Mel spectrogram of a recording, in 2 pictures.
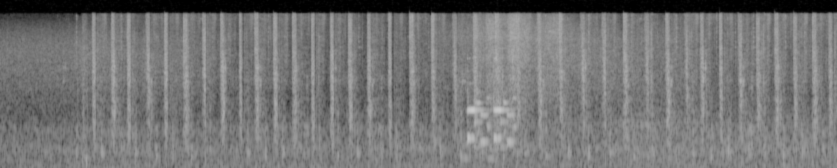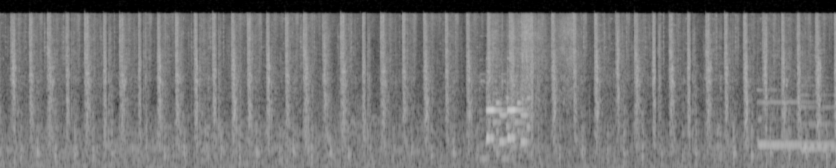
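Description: Quick footsteps run across soft sand.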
